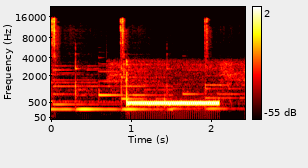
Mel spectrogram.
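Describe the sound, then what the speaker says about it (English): A telephone dials an emergency call, giving a short sequence of electronic keypad beeps and steady tones, with a sustained tone holding for about a second before a brief click at the end. "Desperate to locate Tanya, Tom makes an emergency phone call"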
